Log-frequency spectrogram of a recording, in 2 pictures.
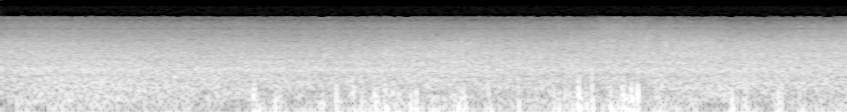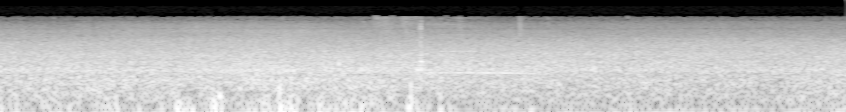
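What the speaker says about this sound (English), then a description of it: "it is a bit windy down here." Steady wind buffeting the microphone at the shore during fishing reel testing, a broad continuous rushing noise with occasional gusty thumps, no voices.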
